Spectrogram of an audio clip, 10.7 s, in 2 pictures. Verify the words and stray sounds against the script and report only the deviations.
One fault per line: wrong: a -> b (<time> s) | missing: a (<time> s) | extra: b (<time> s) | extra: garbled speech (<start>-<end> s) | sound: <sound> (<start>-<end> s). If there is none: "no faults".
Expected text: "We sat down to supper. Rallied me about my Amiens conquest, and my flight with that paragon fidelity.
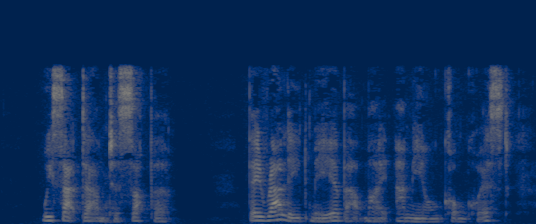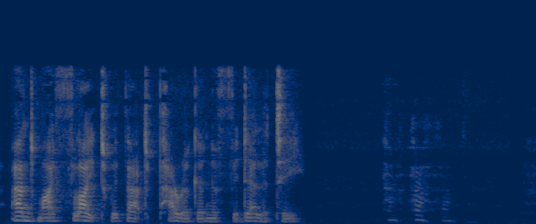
extra: They (2.5 s)
extra: of (7.5 s)
sound: laugh (9.2-10.3 s)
